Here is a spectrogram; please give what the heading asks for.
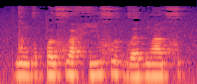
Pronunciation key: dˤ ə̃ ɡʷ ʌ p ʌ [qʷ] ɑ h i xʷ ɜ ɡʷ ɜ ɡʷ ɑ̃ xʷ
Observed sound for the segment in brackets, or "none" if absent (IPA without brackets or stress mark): xʷ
